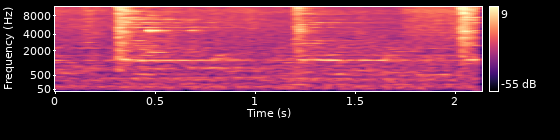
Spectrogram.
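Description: Hibachi chef's metal spatula and knife clinking on the teppanyaki griddle: two sharp metal clinks, each ringing on briefly. A low hubbub of restaurant chatter runs underneath.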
